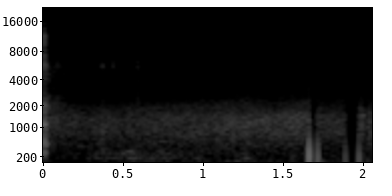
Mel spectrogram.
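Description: The last shot from a paintball marker dies away right at the start, then a faint steady hiss of outdoor background noise, with a single soft knock near the end.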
